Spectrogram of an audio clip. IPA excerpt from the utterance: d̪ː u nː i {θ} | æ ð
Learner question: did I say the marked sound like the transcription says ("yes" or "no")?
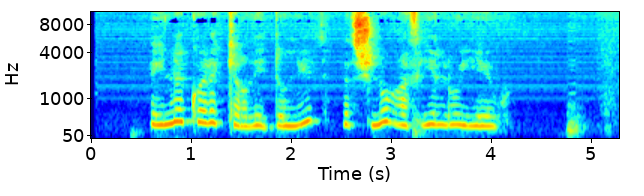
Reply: yes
